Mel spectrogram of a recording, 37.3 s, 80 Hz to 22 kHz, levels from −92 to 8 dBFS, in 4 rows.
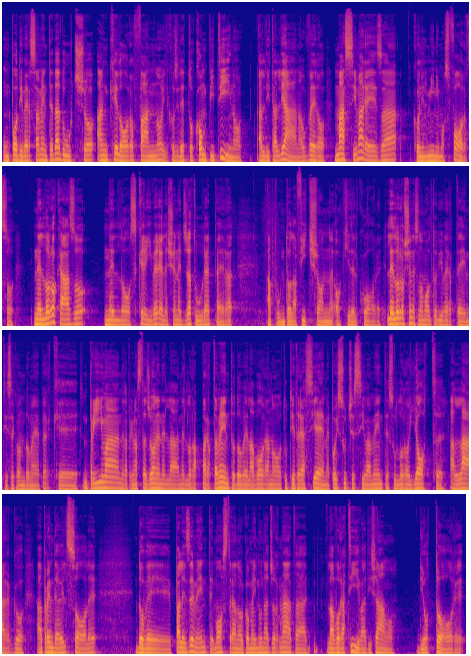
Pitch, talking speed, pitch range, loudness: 115 Hz, 125 wpm, 110-125 Hz, -21 LUFS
